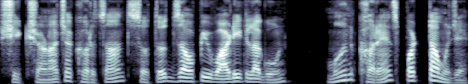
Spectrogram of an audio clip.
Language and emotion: Goan Konkani, sad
